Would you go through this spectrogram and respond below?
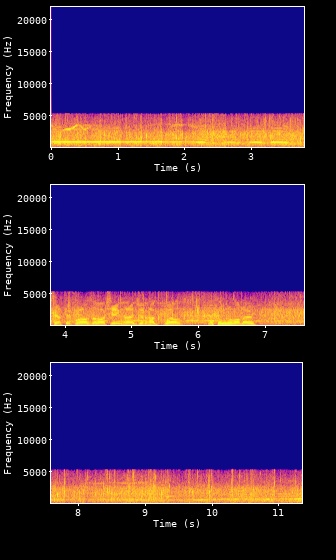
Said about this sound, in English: The Celtic players now applaud us.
